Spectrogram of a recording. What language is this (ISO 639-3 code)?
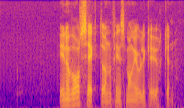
swe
